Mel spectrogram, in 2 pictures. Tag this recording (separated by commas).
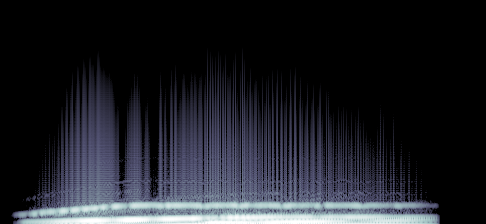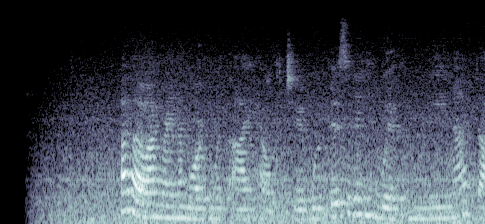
inside a small room, Speech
